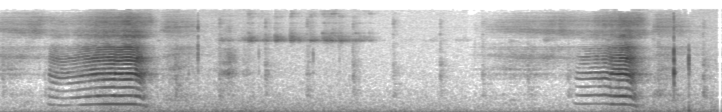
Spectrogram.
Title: A Very Annoying Snore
